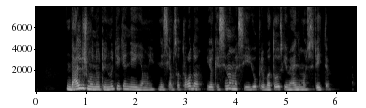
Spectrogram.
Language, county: Lithuanian, Vilnius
